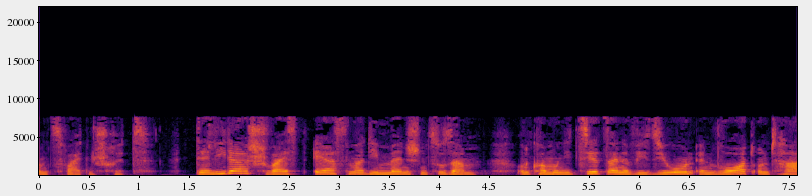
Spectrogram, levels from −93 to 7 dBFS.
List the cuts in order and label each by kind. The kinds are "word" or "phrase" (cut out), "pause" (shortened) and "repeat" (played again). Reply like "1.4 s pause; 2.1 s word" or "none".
none

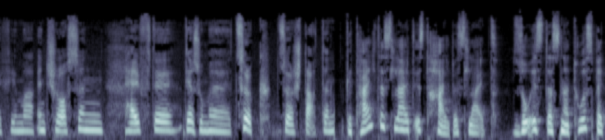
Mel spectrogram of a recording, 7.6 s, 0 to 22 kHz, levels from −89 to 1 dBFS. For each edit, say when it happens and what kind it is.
1.6 s phrase; 4.2 s pause

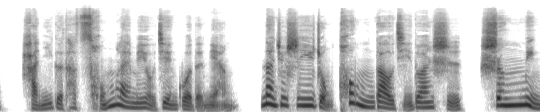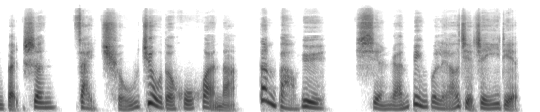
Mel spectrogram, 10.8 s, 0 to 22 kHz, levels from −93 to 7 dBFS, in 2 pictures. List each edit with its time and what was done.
2.5 s pause; 4.7 s pause; 7.9 s pause

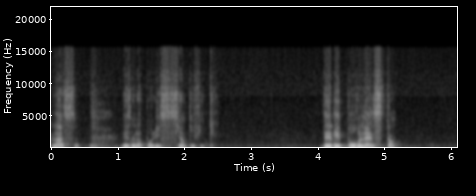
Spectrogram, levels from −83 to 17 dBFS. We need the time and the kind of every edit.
1.2 s word; 4.2 s word

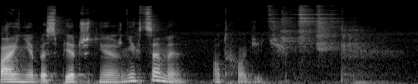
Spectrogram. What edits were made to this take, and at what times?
1.2 s word

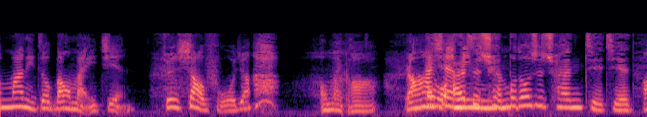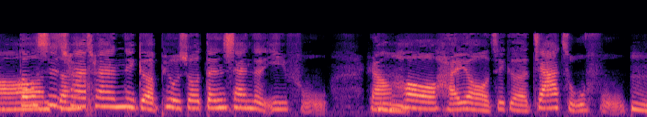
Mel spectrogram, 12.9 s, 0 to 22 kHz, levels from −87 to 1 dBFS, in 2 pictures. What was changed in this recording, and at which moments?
6.3 s word; 7.3 s word

